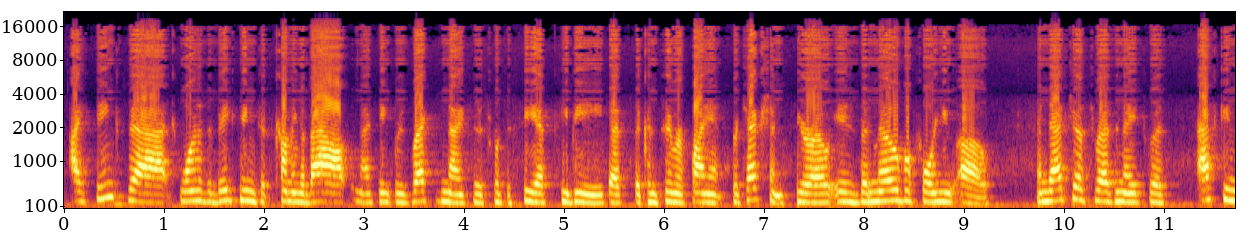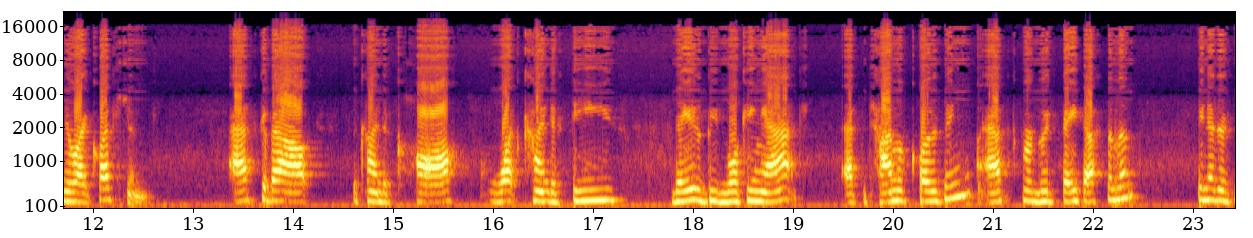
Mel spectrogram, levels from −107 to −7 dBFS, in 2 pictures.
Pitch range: 175-210 Hz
